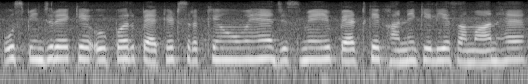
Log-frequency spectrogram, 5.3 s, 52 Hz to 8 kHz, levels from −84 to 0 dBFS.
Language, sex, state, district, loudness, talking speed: Hindi, female, Punjab, Fazilka, -15 LUFS, 195 wpm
